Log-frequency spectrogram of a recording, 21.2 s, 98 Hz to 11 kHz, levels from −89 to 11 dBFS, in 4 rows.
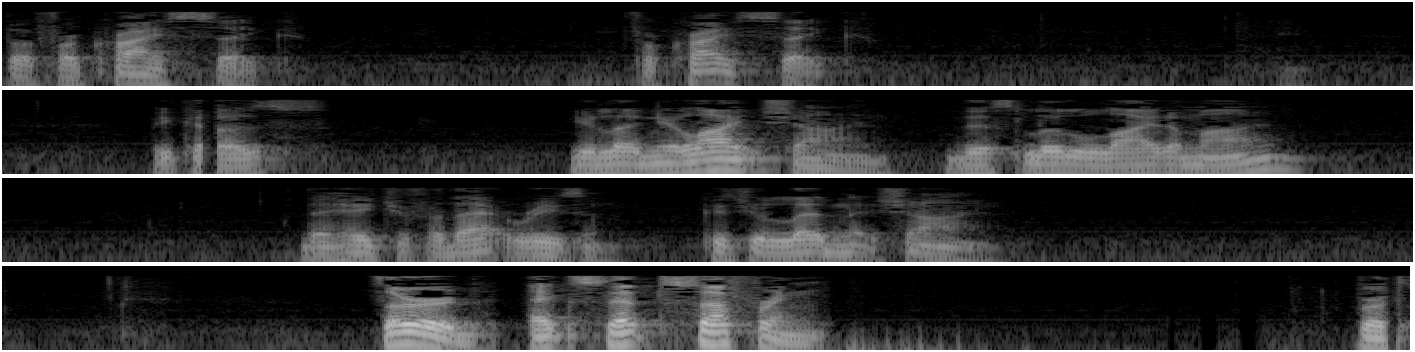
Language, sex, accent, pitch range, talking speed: English, male, American, 80-110 Hz, 95 wpm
